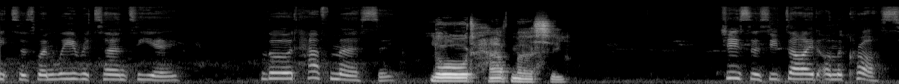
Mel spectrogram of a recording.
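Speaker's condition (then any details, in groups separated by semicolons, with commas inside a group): No condition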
